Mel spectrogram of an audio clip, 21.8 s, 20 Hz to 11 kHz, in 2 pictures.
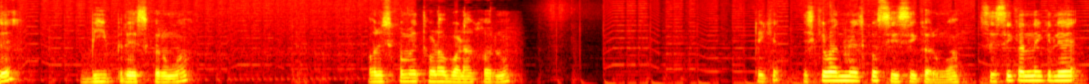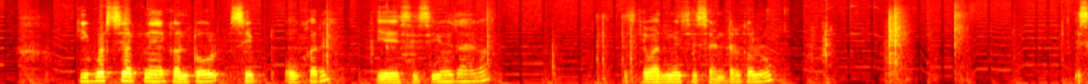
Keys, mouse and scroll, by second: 1.1 shift+b, 2.7 click, 4.9-6.5 alt+drag, 14.3 ctrl+shift+o, 18.4 click.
